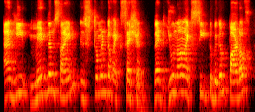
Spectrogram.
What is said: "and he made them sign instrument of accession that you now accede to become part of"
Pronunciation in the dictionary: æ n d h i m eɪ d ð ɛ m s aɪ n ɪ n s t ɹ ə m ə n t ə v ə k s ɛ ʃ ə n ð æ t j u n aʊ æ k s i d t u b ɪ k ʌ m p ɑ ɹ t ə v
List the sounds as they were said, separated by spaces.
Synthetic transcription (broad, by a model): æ n d h i m eɪ d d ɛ m s aɪ n ɪ n s t ɹ ə m ə n t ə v ə k s ɛ ʃ ə n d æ t j u n aʊ æ k s i d t u b ɪ k ʌ m p ɑ ɹ t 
